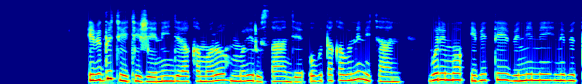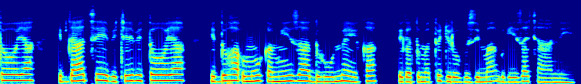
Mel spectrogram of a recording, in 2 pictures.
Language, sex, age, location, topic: Kinyarwanda, female, 18-24, Huye, agriculture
